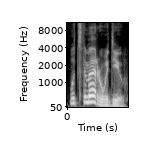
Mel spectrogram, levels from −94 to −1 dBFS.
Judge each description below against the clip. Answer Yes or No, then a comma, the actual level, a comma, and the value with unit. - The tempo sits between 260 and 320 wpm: No, fast, 330 wpm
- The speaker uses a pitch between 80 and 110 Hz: No, medium, 140 Hz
